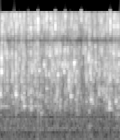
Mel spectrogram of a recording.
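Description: A steady rush of water pours along one side of a channel during a flow test, a continuous bright splashing trickle, close and uninterrupted.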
